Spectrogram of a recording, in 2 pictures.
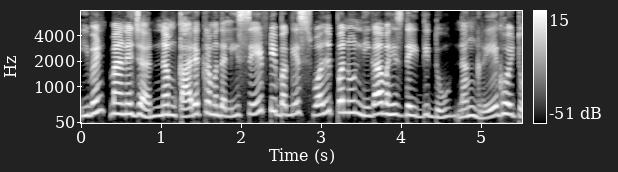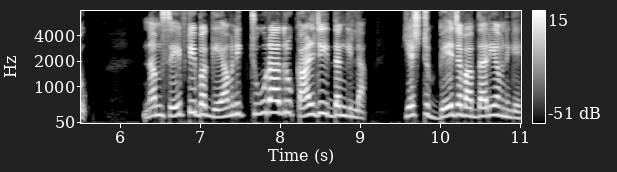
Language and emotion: Kannada, angry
